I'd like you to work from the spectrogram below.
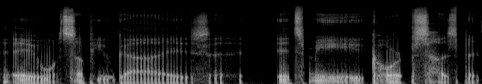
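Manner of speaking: deep creaky whispery voice; low gravelly creak, slow; [name] voice. Shown as a demonstration. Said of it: "I sound like a, uh, corpse husband".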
